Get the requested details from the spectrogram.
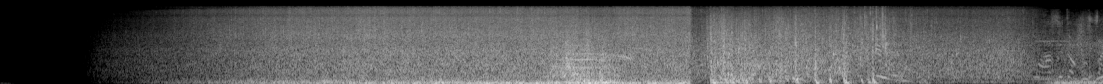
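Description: A loud rushing wind roars steadily.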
